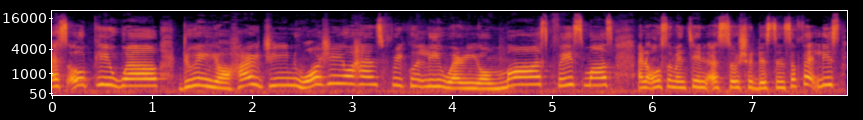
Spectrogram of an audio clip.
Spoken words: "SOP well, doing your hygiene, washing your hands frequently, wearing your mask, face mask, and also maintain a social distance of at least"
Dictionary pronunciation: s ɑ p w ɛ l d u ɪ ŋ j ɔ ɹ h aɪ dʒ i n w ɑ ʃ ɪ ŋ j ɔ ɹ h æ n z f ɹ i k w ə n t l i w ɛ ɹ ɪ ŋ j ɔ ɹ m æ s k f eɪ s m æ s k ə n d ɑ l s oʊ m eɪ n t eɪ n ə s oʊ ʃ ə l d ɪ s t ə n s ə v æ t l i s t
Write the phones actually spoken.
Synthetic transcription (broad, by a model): s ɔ p w ɛ l d u ɪ ŋ j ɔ h aɪ dʒ i n w ɑ ʃ ɪ ŋ j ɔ h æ n s f ɹ i k w ə n t l i w ɛ ɹ ɪ ŋ j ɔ m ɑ s k f eɪ s m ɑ s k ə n ɑ l s oʊ m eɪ n t eɪ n ə s oʊ ʃ ə l d ɪ s t ə n s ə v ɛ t l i s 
